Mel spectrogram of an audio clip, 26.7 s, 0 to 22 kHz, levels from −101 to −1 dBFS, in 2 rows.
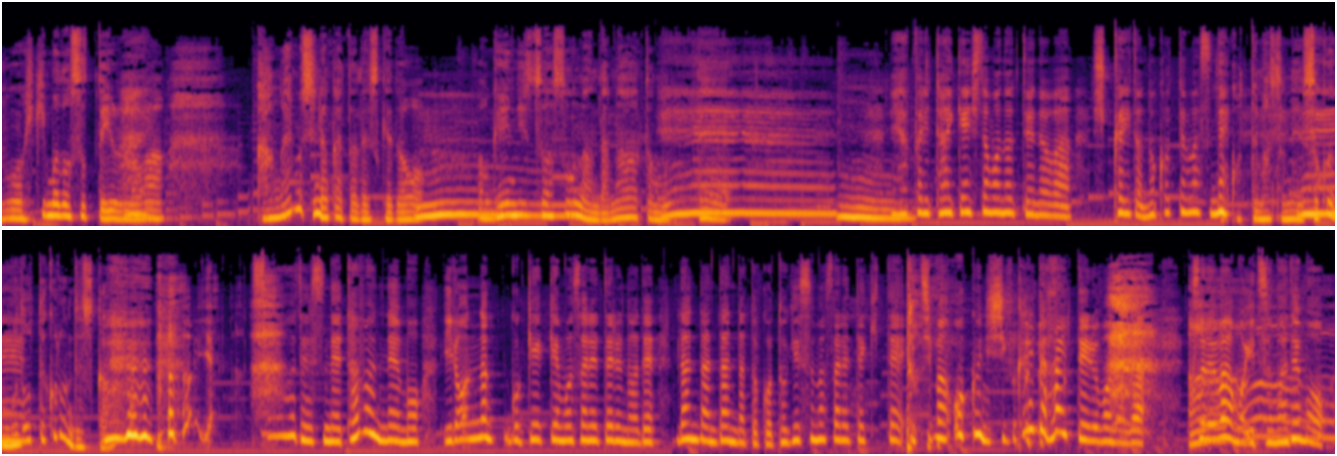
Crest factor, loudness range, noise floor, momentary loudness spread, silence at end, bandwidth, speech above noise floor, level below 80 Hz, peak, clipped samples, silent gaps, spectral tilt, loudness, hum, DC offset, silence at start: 20 dB; 4 LU; -45 dBFS; 8 LU; 0 s; 14 kHz; 22 dB; -50 dBFS; -4 dBFS; under 0.1%; none; -5 dB/octave; -23 LUFS; none; under 0.1%; 0 s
